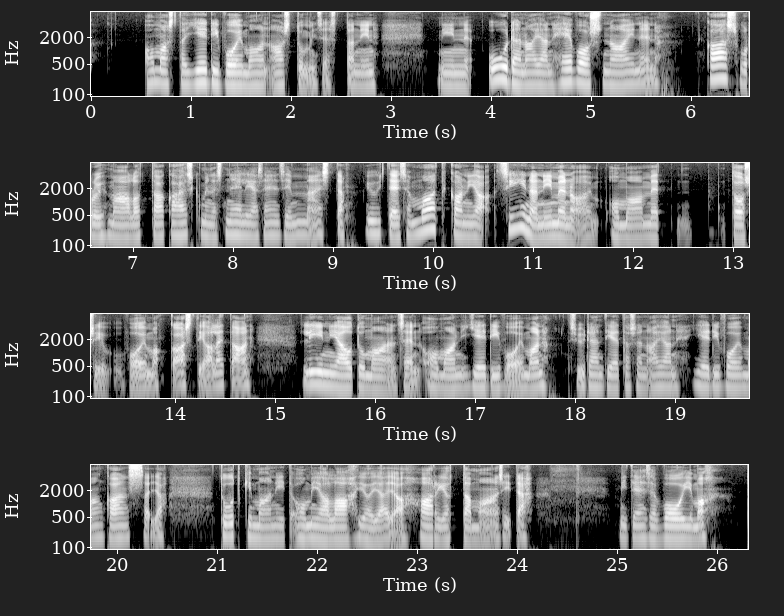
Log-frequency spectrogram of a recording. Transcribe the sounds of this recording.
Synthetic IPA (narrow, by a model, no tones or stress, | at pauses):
omɑst̪ɑjediʋoimɑːnʔɑst̪umḭsḛst̪ɑninninuːdenɑjɑnɦeʋosnɑinḛnkɑsʋuryhmæɑlot̪ːɑːkɑheskymːenesneljæsensimːæist̪æyht̪eisemmɑt̪kɑnjɑ̰siːnænimeno̰momɑːmmet̪osḭʋo̰imɑkːɑːst̪iɑ̰let̪ɑ̰ːn | liːnjɑut̪umɑːnsḛnomɑnjediʋo̰imɑnsydænt̪iet̪osenɑjɑnjediʋoimɑŋkɑnsːɑ̰jɑ̰t̪ut̪kimɑːnniːt̪omiɑlɑhjojɑjɑ̰hɑrjot̪ːɑmɑ̰ːnsit̪æ | mit̪enseʋoimɑ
